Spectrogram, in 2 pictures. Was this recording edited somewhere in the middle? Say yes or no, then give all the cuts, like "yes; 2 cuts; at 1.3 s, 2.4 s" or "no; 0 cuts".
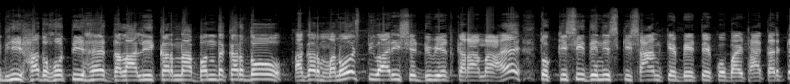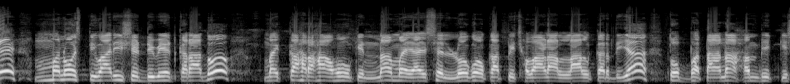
yes; 1 cut; at 2.9 s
